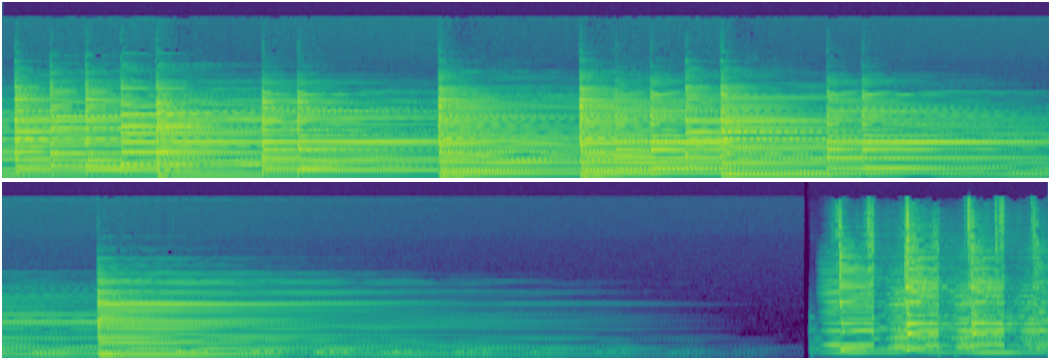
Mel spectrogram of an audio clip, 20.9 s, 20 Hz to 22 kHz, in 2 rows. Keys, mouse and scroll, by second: 2.0 shift+middle click, 2.9 alt+z, 3.1 click, 4.0 alt+z, 4.2 middle click, 4.7 click, 6.1 Tab, 6.4-7.4 middle drag, 7.4 scroll down 2, 7.6-8.0 shift+middle drag, 8.0 scroll up 1, 8.3 Tab, 9.2 ctrl+r, 9.9 middle click, 10.5 click, 11.5 shift+middle click, 12.4 z, 13.8 click, 14.5 alt+z, 14.9 click, 16.4 shift+middle click, 17.1 scroll down 1, 17.4 shift+middle click, 17.9-19.2 scroll up 1, 19.2 shift+middle click, 19.8 scroll down 1, 19.9 middle click, 20.4-20.9 scroll up 1.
